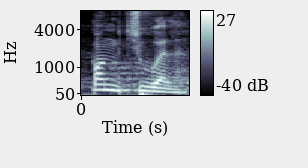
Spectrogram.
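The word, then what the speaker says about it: punctual: रखना है आपको कि टी यू एल जो होता है इसका उच्चारण हमें चुल कर देना होता है।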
